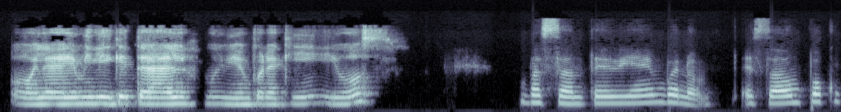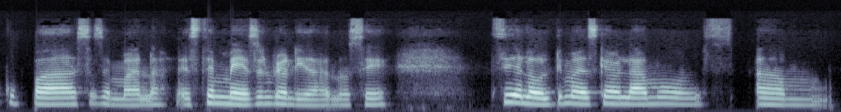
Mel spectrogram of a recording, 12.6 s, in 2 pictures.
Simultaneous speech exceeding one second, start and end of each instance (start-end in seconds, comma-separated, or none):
none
